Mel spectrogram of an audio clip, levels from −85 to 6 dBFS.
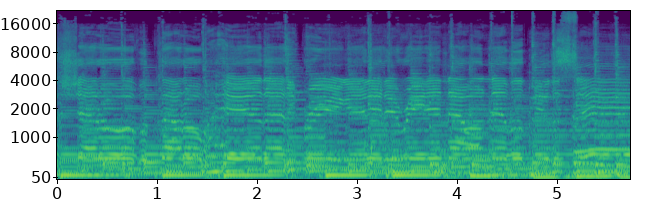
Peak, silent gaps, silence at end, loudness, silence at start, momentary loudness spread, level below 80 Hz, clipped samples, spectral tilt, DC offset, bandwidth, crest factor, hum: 0 dBFS; none; 0 s; -13 LUFS; 0 s; 3 LU; -24 dBFS; under 0.1%; -5 dB/octave; under 0.1%; over 20 kHz; 12 dB; none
